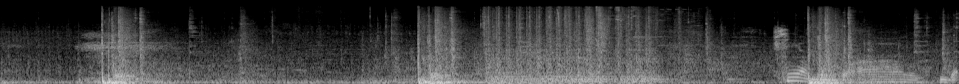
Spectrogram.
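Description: A sniper rifle fires loud single shots that echo away.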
